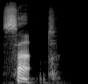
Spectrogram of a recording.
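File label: "sat", British English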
